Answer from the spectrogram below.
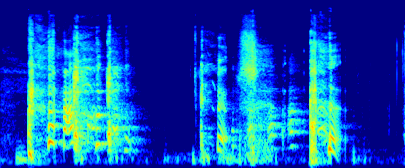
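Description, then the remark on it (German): A person coughs in several harsh, spluttering bursts, loud, with short pauses between them, after choking while speaking. “Ich habe mich vor lauter Wissen verschluckt.”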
